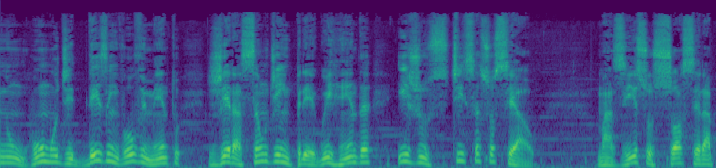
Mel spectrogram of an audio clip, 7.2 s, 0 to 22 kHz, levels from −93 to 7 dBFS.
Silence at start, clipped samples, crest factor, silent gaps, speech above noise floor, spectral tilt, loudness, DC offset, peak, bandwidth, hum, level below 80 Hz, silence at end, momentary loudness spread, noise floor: 0 s; under 0.1%; 16 dB; none; 28 dB; -4.5 dB/octave; -22 LUFS; under 0.1%; -6 dBFS; 16 kHz; none; -46 dBFS; 0.05 s; 7 LU; -51 dBFS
